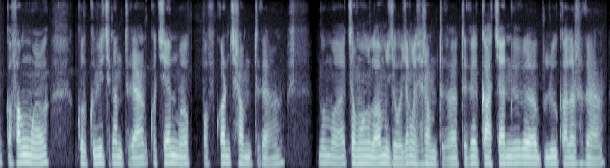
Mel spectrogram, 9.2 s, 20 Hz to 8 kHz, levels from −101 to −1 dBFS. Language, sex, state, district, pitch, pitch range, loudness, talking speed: Wancho, male, Arunachal Pradesh, Longding, 120 Hz, 115-125 Hz, -21 LUFS, 135 wpm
